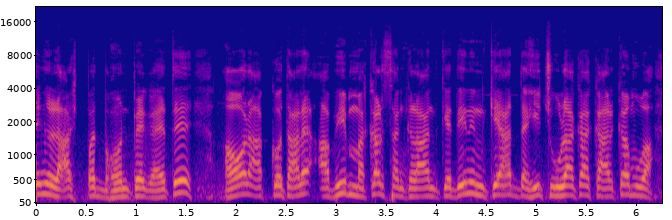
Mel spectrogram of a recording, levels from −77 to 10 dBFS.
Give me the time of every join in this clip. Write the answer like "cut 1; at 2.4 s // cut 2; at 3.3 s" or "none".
cut 1; at 1.7 s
